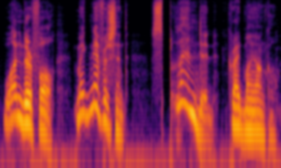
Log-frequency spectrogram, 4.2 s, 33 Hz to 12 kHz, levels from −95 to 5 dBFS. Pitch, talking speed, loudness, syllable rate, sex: 165 Hz, 85 wpm, -20 LUFS, 3.8 syllables/s, male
